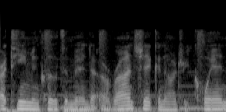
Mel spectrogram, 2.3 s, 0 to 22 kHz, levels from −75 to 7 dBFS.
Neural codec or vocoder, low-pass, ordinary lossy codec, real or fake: vocoder, 44.1 kHz, 128 mel bands every 256 samples, BigVGAN v2; 7.2 kHz; MP3, 48 kbps; fake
